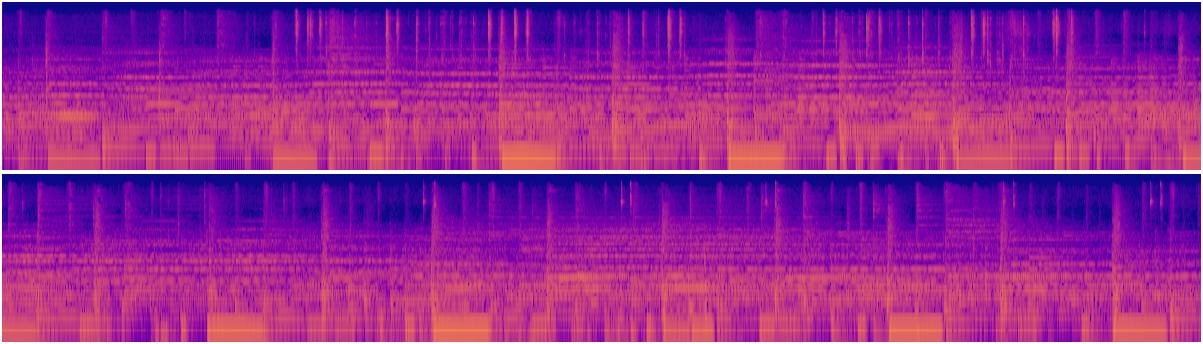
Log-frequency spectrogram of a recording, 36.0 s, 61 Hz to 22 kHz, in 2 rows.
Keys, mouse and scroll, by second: 3.2-10.2 typing, 11.4-15.8 typing, 16.9-17.6 typing, 20.1-21.5 typing, 27.4-28.4 drag, 30.3 click, 33.2-34.3 drag, 35.2 click, 35.6 right click.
